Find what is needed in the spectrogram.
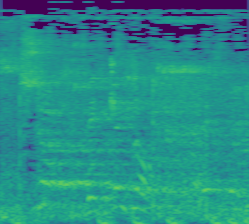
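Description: Futsal play on an indoor wooden court: the ball thudding as it is kicked and bounces, with shoes squeaking on the floor.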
